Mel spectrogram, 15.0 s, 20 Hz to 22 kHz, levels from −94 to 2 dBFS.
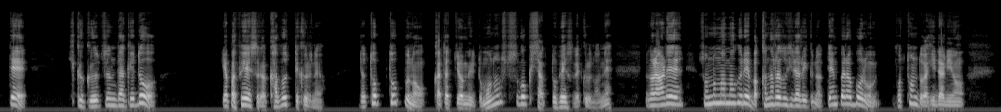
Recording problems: none

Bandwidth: 14.5 kHz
